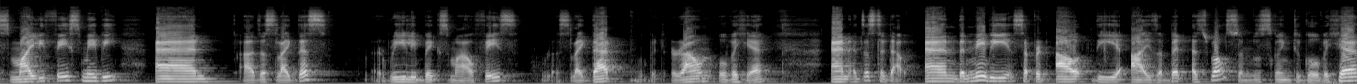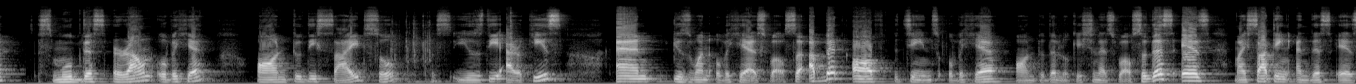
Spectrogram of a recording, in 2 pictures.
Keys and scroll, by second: 10.8 ctrl+z.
